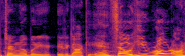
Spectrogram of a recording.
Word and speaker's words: Tomonobu Itagaki: Torinobu.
